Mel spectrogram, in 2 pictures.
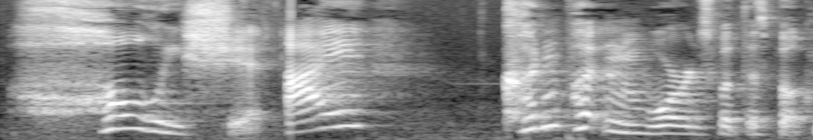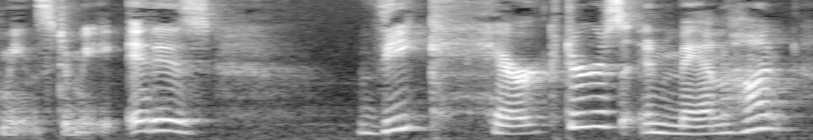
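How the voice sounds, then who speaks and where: A woman's voice: mid-range voice, very animated, slow pace. A young woman giving a casual, rambling book review as a vlogger, speaking candidly and informally with emphatic repeated words.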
